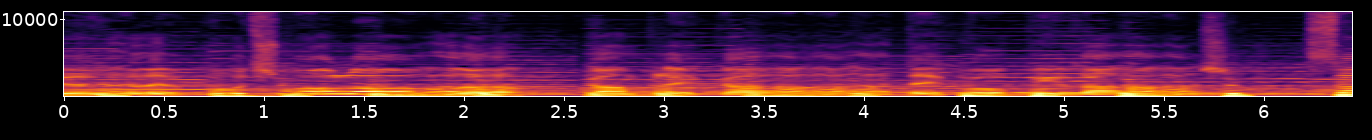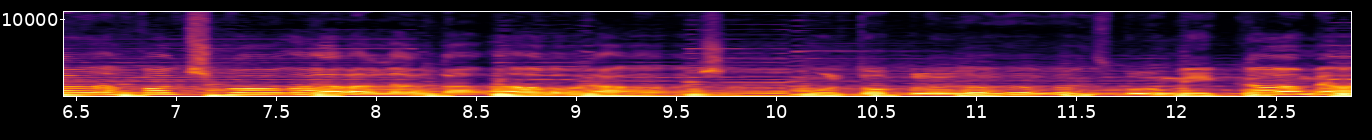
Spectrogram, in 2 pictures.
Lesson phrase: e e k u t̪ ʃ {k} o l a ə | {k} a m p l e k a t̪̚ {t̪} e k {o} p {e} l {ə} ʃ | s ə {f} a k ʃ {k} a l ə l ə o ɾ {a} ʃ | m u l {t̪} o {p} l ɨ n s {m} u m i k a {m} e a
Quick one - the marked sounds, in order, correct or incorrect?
correct, correct, incorrect: d̪, correct, incorrect: i, incorrect: a, correct, correct, correct, correct, correct, incorrect: b, correct

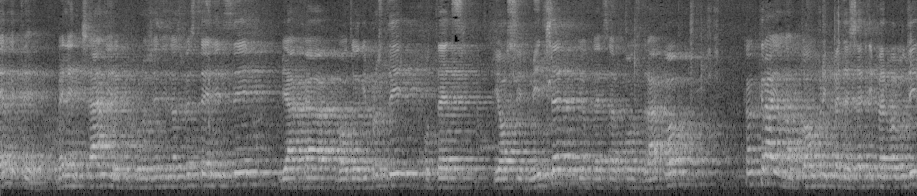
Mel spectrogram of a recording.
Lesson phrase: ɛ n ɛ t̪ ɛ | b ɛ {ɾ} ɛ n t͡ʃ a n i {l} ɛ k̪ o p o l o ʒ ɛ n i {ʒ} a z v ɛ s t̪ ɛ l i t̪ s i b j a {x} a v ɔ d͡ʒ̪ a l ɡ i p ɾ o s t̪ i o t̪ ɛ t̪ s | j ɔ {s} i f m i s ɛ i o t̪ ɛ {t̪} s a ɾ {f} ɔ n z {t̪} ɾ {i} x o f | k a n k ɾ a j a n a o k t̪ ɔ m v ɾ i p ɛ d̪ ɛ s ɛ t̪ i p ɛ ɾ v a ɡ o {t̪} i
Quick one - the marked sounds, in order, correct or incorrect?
incorrect: l, incorrect: ɾ, incorrect: z, correct, correct, correct, correct, incorrect: d̪, incorrect: a, incorrect: d̪

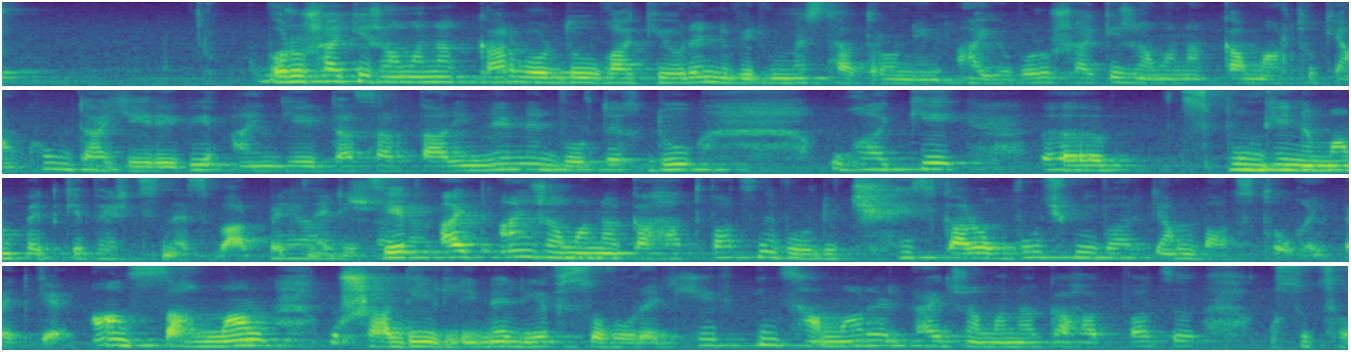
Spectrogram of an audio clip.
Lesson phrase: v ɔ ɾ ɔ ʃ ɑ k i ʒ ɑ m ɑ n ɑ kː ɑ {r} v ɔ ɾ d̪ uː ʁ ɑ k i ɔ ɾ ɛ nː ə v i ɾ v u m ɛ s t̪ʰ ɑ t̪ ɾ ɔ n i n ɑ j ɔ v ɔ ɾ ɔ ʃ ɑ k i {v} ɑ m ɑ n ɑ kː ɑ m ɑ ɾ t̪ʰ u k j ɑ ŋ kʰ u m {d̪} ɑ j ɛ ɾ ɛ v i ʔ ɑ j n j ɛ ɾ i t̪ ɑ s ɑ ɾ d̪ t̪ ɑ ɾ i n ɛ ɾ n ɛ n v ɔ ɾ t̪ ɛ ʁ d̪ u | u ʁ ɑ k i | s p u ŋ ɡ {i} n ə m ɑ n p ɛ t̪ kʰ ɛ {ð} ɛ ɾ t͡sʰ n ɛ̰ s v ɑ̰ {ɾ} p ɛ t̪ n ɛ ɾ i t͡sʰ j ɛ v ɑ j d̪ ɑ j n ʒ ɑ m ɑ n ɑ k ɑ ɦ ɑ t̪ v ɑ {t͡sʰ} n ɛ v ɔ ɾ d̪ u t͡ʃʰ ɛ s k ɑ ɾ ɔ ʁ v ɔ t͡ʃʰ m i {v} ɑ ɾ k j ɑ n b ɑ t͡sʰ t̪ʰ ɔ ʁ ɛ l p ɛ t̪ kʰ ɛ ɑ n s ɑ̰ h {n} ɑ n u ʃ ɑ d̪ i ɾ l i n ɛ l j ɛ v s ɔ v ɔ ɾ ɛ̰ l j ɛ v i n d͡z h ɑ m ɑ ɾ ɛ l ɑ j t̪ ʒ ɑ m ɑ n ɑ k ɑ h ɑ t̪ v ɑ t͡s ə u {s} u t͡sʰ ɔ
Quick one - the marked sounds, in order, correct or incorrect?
correct, incorrect: ʒ, correct, correct, incorrect: v, correct, incorrect: t͡s, correct, incorrect: m, correct

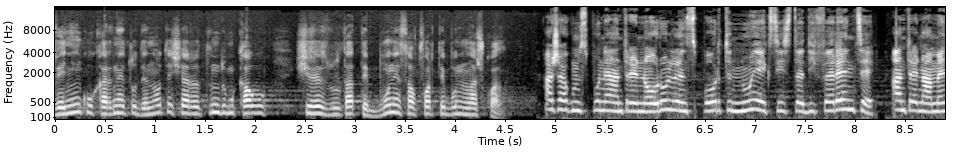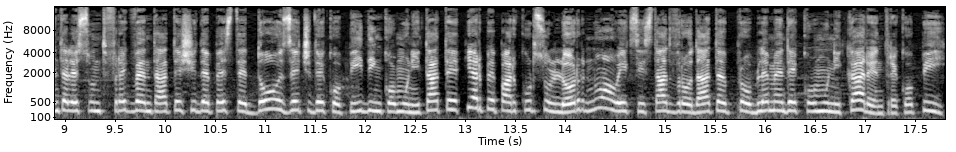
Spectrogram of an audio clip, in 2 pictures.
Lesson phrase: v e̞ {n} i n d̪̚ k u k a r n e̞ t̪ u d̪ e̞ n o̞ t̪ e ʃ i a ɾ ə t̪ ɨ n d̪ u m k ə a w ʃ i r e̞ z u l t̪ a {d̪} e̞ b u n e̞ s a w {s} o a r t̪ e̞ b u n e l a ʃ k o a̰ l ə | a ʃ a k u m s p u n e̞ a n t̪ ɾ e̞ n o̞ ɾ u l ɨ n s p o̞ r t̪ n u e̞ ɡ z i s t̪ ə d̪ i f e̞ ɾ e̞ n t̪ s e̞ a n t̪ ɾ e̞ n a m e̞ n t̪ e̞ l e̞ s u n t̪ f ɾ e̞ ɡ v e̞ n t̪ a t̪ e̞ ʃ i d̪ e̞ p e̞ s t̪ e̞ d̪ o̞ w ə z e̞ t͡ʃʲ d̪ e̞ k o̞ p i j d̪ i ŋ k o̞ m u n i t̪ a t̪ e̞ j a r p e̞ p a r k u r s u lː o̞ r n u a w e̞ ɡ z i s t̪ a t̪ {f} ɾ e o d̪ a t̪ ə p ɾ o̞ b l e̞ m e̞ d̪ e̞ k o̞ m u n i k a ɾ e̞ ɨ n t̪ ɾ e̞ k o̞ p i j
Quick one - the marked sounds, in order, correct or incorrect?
correct, incorrect: t̪, incorrect: f, incorrect: v

